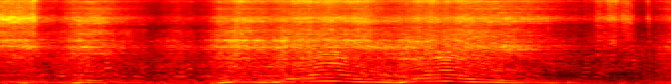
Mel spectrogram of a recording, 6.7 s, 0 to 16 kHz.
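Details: TVS Star City 110cc motorcycle after air filter service to cure exhaust backfire and misfire: single cylinder blips up and settles back cleanly, no popping or stumbling; it runs evenly.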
